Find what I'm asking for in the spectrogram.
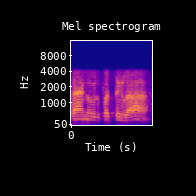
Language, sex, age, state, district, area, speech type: Tamil, male, 60+, Tamil Nadu, Viluppuram, rural, conversation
